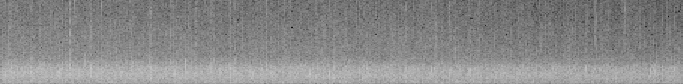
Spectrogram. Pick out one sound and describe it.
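An audience applauds steadily in a large hall, slowly fading.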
